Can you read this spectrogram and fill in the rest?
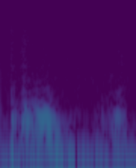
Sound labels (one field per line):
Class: furniture moving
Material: wooden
